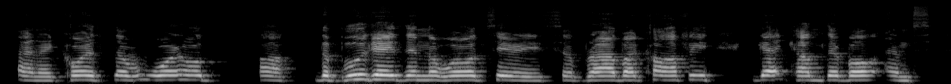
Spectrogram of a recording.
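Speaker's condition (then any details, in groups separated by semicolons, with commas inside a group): Cerebral palsy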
